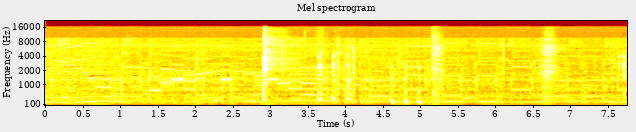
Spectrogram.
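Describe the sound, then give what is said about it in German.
A printer prints circles, building a round part such as a gear. Its motors give off whining, melodic tones that shift in pitch, and a few sharp clicks land in the middle of the run. “Hört sich sehr interessant an. Der druckt gerade Kreise.”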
